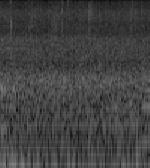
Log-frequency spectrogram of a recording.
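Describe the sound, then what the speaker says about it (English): Heavy rain pours down near Lake Malawi in Malawi, a steady dense hiss of drops on surfaces that stays constant and fills the whole brief moment. "Look at the rain. It's raining a lot."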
